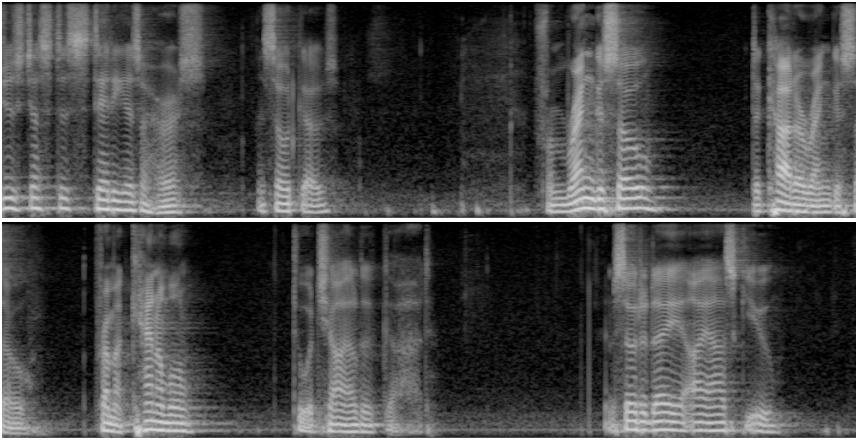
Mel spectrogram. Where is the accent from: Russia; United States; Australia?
Australia; When I was a boy growing up in Australia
